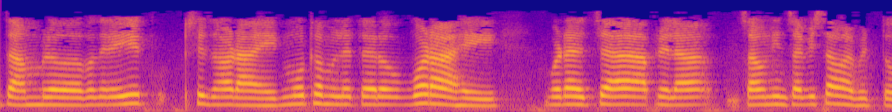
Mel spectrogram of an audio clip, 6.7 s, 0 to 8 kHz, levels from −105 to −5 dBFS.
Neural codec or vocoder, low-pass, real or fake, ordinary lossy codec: codec, 24 kHz, 0.9 kbps, WavTokenizer, large speech release; 7.2 kHz; fake; MP3, 24 kbps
